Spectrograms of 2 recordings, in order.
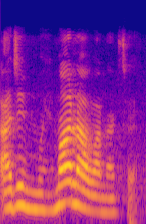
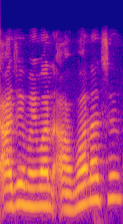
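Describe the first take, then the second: First: It is said as an exclamation. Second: It is said as a question.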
